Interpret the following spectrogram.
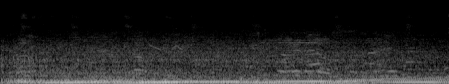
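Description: A motor vehicle's engine running at a steady low hum that shifts in pitch slightly about half a second in and again near the end, with faint voices in the background.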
